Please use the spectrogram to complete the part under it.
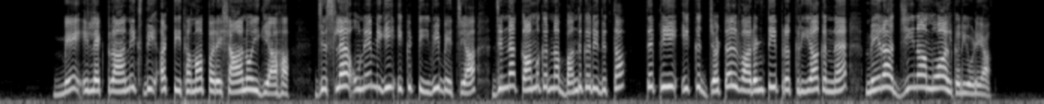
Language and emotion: Dogri, angry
